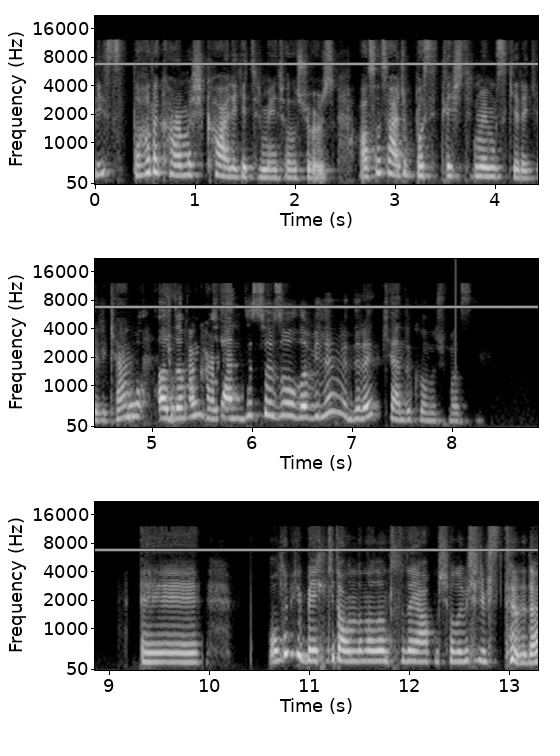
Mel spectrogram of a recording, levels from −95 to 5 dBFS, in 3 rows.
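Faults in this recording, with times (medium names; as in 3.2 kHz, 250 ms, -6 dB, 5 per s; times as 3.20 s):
whine 6.8 kHz -27 dBFS
8.03 s: pop -14 dBFS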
